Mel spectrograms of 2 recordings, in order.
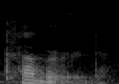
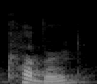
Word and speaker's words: cupboard: a cup board but the evolution of the pronunciation has transformed the pronunciation into cupboard cupboard in the United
